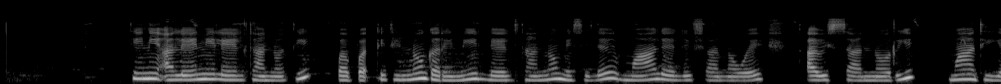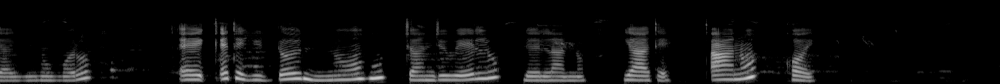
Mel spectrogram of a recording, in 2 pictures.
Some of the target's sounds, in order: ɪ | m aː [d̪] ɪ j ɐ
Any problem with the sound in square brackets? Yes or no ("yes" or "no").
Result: yes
